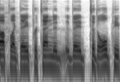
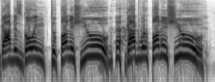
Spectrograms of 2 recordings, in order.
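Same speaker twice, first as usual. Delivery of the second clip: put-on Indian accent, very loud and high; 9 semitones higher, 8 dB louder than usual. Retelling what a man told the speaker, imitating the man's accent. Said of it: "I'm just gonna do the accent".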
